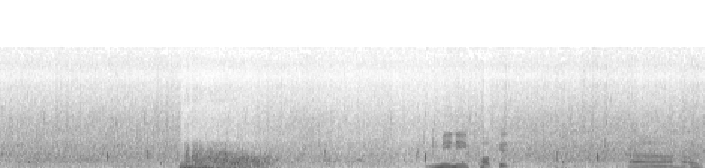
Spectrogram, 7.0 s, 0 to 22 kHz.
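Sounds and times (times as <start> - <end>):
steady hiss of rain: 0.0 - 7.0
gunfire boom as a stand-in for thunder: 1.8 - 3.0
speech: 4.3 - 5.3, 6.3 - 7.0.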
